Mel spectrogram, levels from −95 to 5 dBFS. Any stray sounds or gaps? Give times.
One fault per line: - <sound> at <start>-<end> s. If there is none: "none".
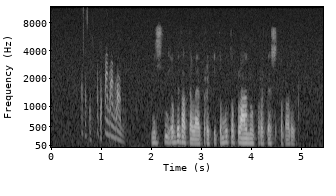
- chirp at 0.6-1.5 s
